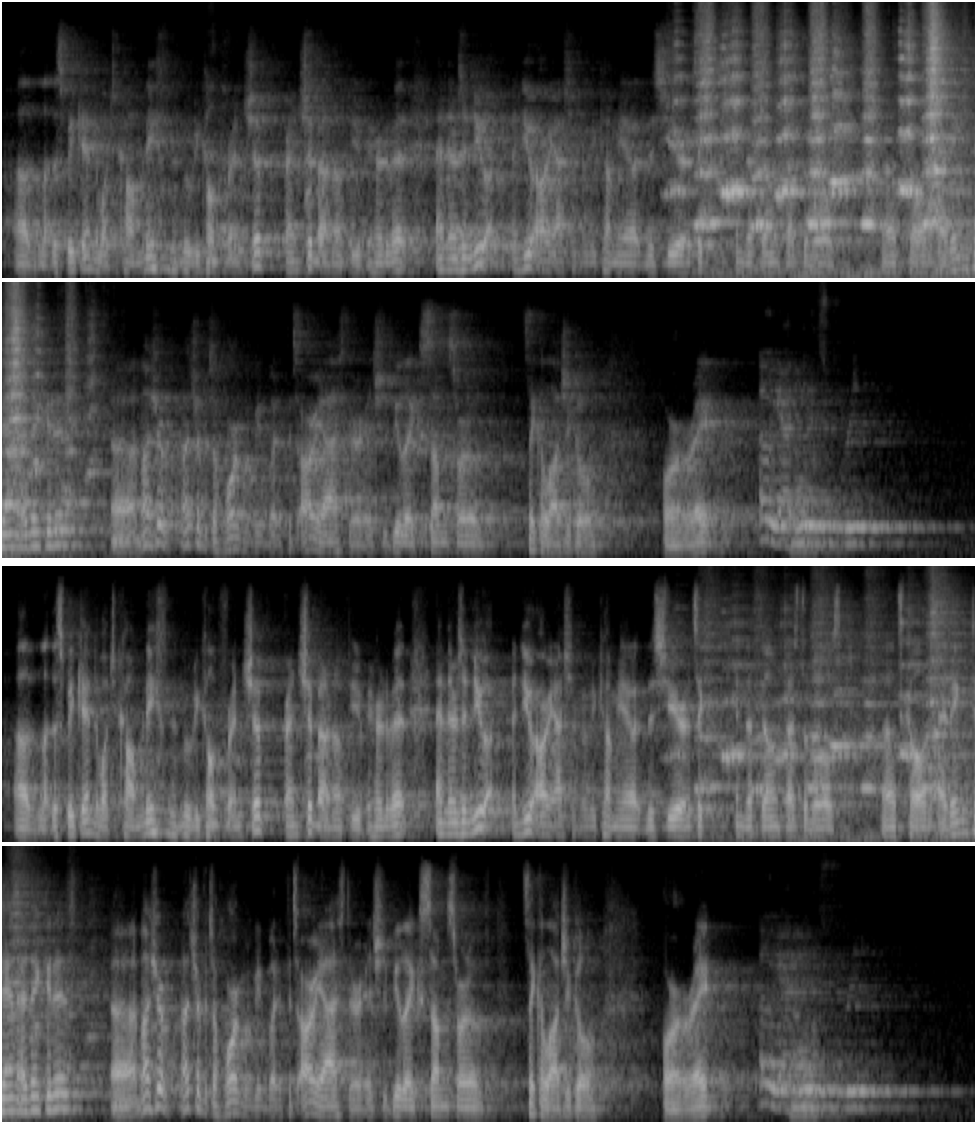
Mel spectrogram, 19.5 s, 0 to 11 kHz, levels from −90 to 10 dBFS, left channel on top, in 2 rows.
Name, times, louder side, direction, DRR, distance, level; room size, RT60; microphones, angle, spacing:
voice 1, 0.1-7.0 7.3-10.5 10.8-14.6 15.0-16.0 16.3-16.8 17.7-17.9, right 5 dB, 55° right, 12 dB, 0.4 m, -31 dB
voice 2, 2.0-2.4 3.0-3.3 4.4-4.7 10.8-11.1 17.2-18.3, left 1 dB, 30° left, 1 dB, 1.4 m, -37 dB
Squeak, 6.6-10.7, left 8 dB, 60° left, 0.3 m, -29 dB
15.5 x 10.5 x 4.8 m, 2.1 s
head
